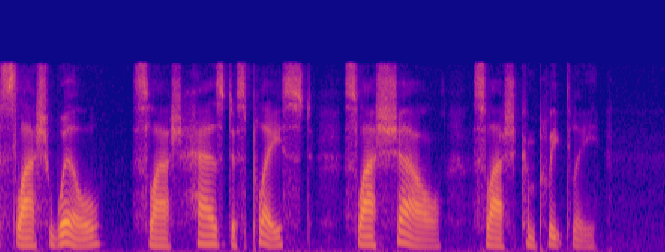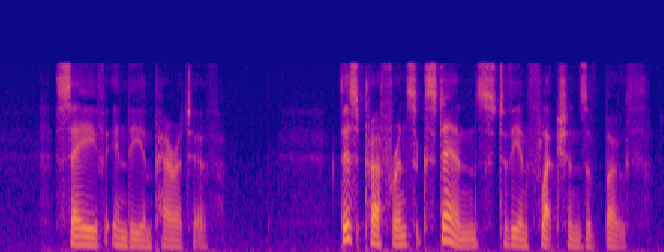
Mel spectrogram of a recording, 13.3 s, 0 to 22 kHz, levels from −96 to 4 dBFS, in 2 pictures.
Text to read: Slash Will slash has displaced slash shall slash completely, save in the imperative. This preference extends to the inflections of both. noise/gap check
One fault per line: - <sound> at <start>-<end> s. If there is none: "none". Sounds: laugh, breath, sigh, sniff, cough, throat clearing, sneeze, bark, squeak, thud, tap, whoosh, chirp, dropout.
none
